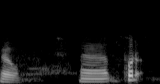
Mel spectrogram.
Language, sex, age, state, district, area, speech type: Bodo, male, 18-30, Assam, Baksa, rural, conversation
